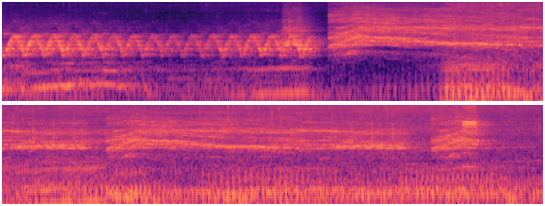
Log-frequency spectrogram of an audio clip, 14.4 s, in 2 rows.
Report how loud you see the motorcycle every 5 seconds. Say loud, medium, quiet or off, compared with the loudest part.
quiet, loud, loud.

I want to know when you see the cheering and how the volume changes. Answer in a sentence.
You can hear the cheering from 3.7 to 13.6 s, at a steady volume.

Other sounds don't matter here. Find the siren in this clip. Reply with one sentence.
The siren can be heard from 0.0 to 4.1 s.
